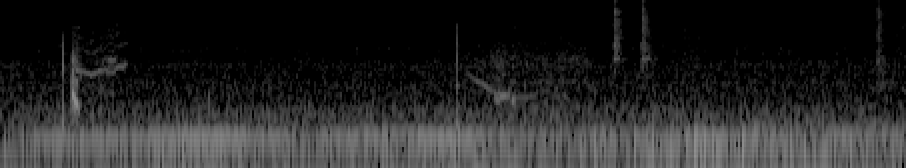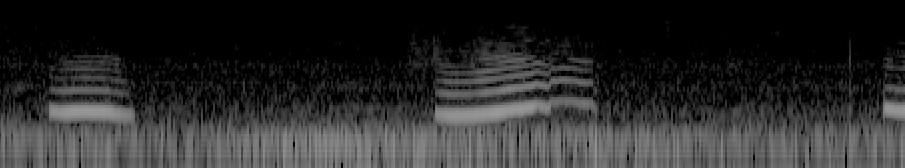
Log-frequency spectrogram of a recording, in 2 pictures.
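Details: Cat snoring while sleeping deeply, until a motorcycle passes and dogs bark.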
